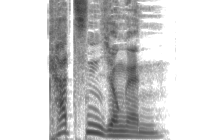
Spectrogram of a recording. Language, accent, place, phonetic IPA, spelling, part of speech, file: German, Germany, Berlin, [ˈkat͡sn̩ˌjʊŋən], Katzenjungen, noun, De-Katzenjungen.ogg
- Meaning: plural of Katzenjunges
